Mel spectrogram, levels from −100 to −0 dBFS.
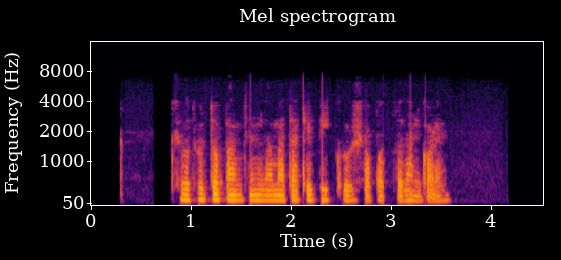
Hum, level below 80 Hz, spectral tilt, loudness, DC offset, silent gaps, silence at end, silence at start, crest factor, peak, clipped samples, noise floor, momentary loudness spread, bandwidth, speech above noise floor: none; -52 dBFS; -9.5 dB/octave; -23 LUFS; under 0.1%; none; 0.95 s; 0.85 s; 22 dB; -2 dBFS; under 0.1%; -65 dBFS; 6 LU; 6.8 kHz; 42 dB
